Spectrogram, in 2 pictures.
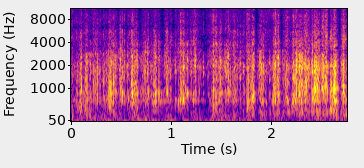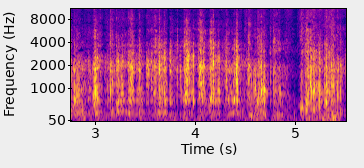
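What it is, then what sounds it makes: Empty cardboard light bulb box. An empty, hollow, open-ended Panasonic light bulb box, a small rectangular package of printed cardboard, is scratched quickly with fingernails on its printed sides. The result is a dense, continuous run of rapid, papery scratching centered in the midrange around 1 kHz, with almost no low end and a brief dip just before the five-second mark.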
